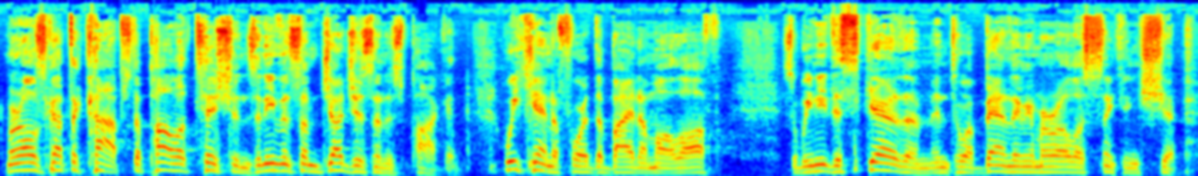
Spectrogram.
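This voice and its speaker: A man's voice: mid-range voice, no echo, lightly acted. Guy playing a hardened mob boss from a video game, commanding, calculating, streetwise, dry close sound. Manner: deliberate, authoritative, streetwise gangster talk. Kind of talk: video game character acting.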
